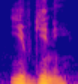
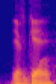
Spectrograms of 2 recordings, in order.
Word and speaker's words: Evghenii: So Evghenii. Evghenii. Yes. Evghenii. How do you pronounce the last name?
